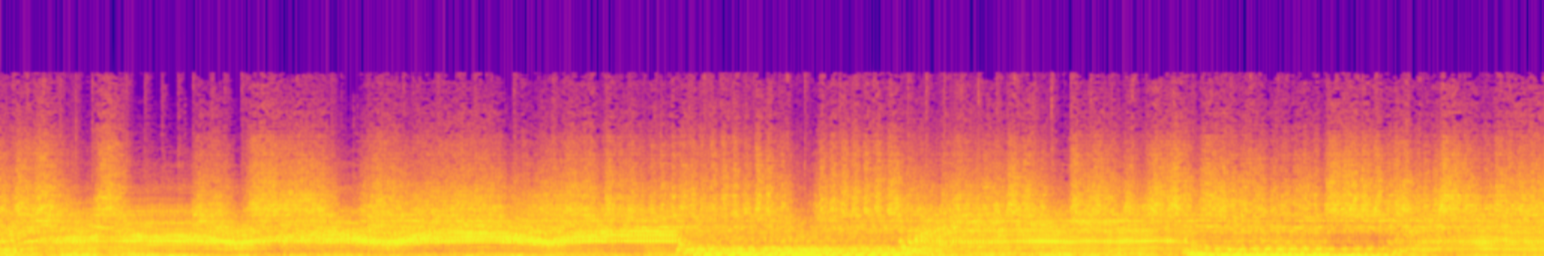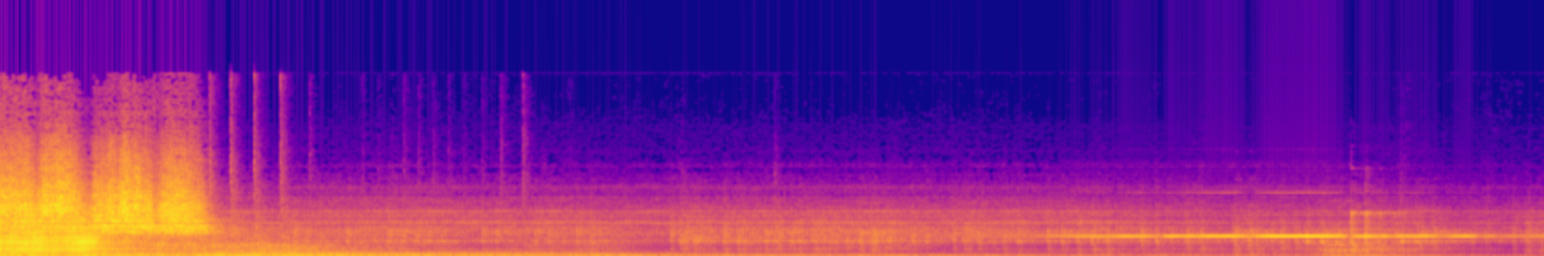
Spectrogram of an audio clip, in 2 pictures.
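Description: Live free-improvised noise music with electronics: a loud, dense, harsh wall of sound with wavering pitched layers. About two-thirds of the way through it cuts off abruptly, leaving a much quieter, sparse texture in which a thin steady high tone sounds near the end.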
